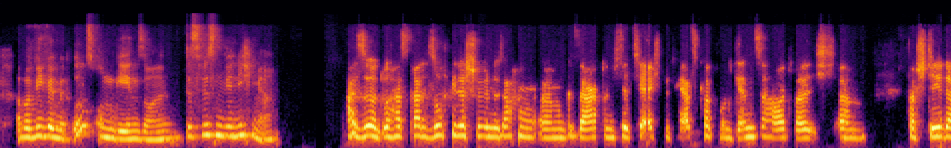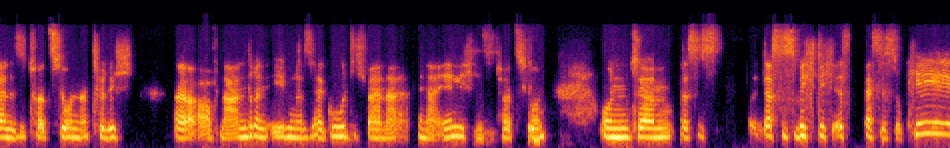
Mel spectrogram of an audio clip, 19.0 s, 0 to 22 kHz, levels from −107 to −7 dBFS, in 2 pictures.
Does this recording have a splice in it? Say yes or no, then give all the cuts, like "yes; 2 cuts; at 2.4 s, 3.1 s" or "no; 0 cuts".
yes; 3 cuts; at 3.4 s, 16.3 s, 18.0 s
